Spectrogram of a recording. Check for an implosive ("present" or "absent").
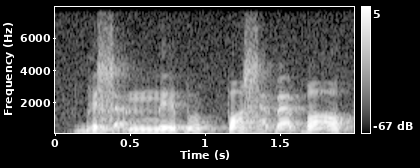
present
